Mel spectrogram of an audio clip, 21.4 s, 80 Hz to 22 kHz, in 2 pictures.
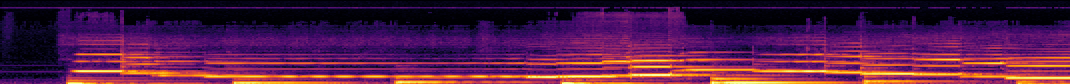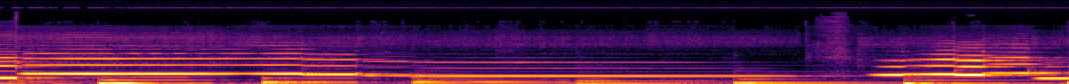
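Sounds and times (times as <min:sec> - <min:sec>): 
clarinet playing slowly: 0:00.6 - 0:21.3.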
